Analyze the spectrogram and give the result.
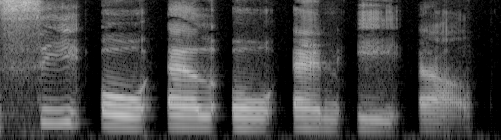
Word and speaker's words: colonel: Where is the K E R N E L in C O L O N E L? Is my spelling right? Somebody check me real quick. huh? Colonel, but pronounced colonel.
